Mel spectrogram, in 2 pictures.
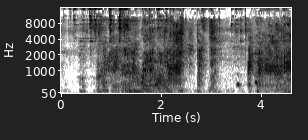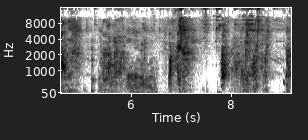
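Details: American Bully male dog, called a gentle giant, giving drawn-out, eerie, demon-like growls and grumbling moans in several bursts, with harmonic whining tones and a person's voice in between.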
